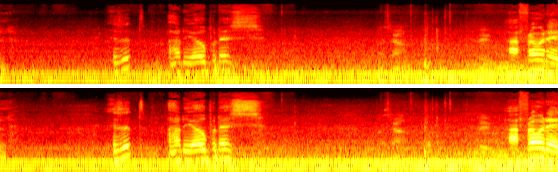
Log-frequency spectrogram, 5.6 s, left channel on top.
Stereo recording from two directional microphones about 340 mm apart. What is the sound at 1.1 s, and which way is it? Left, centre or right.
Speech, right.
